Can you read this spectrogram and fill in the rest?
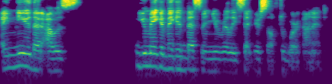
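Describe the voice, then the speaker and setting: A low-pitched woman from Costa Rica talks through an interview in a relaxed, conversational way. She leans on fillers and loose asides as she tells her story. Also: moderate pace. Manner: chatty, many fillers and "you know". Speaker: guest, muralist and illustrator. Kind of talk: casual interview chat.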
